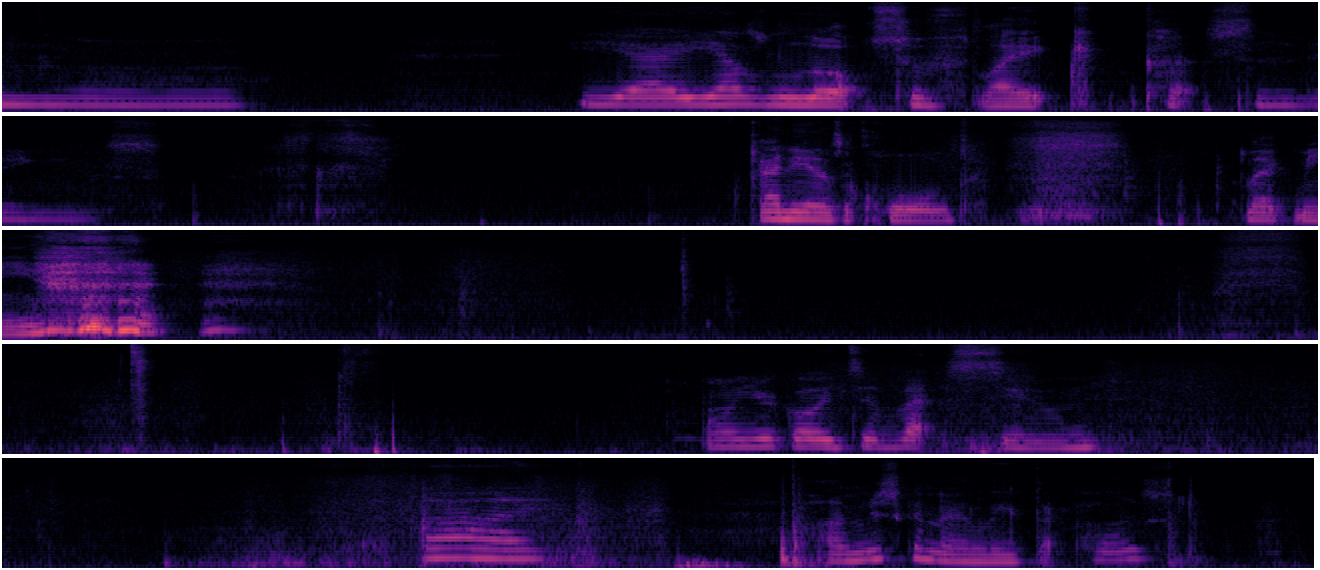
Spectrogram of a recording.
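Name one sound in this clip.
A young girl talks close by, with animation, in short bursts.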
